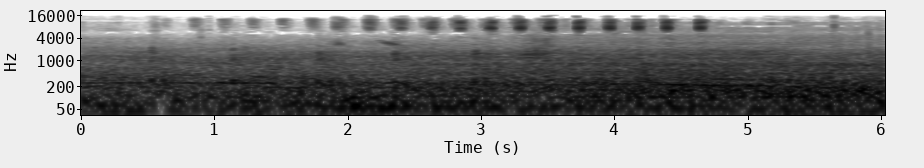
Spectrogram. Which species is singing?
Yoyetta celis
